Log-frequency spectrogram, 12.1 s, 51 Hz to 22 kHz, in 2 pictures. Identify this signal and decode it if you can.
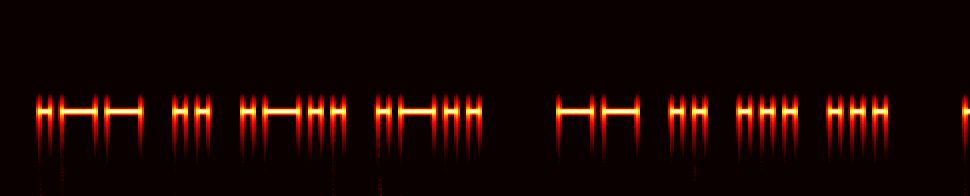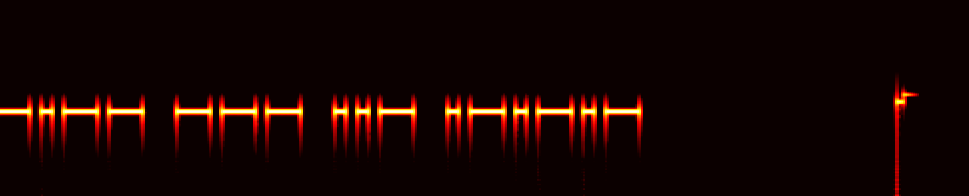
Morse code, heard as a keyed tone, about 17 wpm, 700 Hz. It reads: WILL MISS YOU.
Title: Sentences from Top 1000 Words - Review Part 3 - 17wpm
